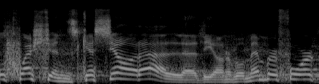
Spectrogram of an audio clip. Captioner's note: applause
